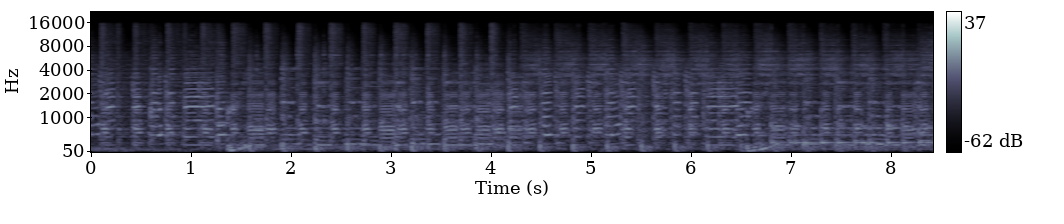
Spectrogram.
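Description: A live ska-jazz band playing: a horn section of saxophones, trumpet and trombone over a drum kit's steady beat, with keyboard and guitar.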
